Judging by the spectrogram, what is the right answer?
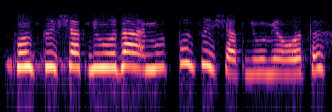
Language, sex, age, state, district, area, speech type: Kashmiri, female, 45-60, Jammu and Kashmir, Srinagar, urban, conversation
